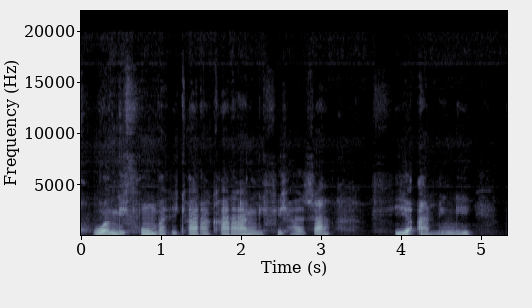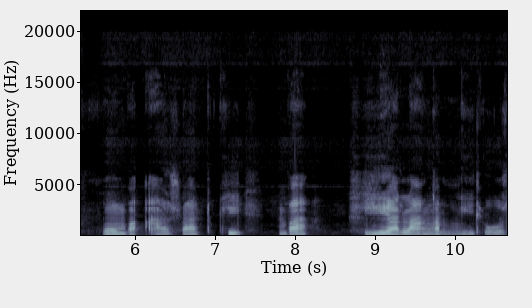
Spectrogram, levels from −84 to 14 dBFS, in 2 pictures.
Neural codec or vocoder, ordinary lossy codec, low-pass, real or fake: none; none; none; real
